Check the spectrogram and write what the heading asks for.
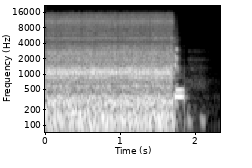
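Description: A loud, steady rushing noise with a faint hum in it plays through the car's audio system. It is a noise-like track that breaks off abruptly near the end as the next track is selected.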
